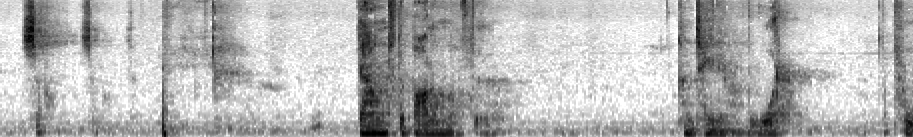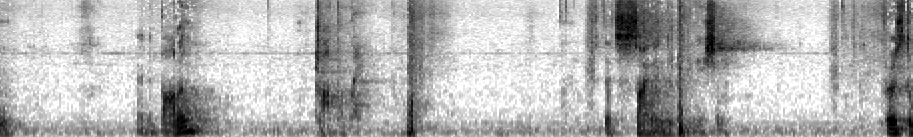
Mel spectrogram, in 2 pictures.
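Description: A man speaks calmly and expressively, close by, with pauses.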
